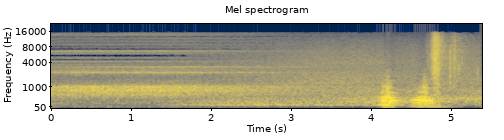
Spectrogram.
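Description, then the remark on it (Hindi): A howling storm with heavy snow roars steadily throughout, a dense, unbroken rush of wind, with two sharp louder gusts surging close together near the end, on the way to Mount Kailash. No one speaks. “हे प्रभु इतनी बर्फ इस तूफान में मैं कैलाश पर्वत तक कैसे पहुंचूंगा”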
